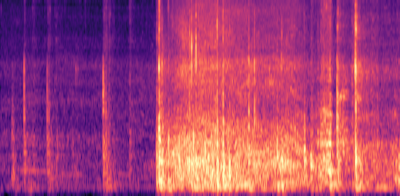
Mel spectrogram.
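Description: A skateboard dropping in on a halfpipe: about one and a half seconds in, the wheels come down onto the ramp with a sudden loud onset, then roll on with a steady rumble across the ramp surface.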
